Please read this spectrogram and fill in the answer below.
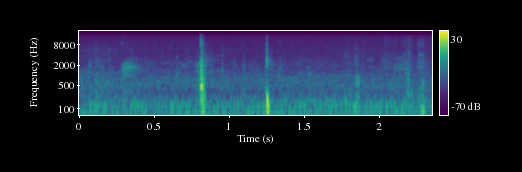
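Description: Two short knocks about half a second apart over a low outdoor rumble: a punter handling the football as he takes the snap and steps into the punt.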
